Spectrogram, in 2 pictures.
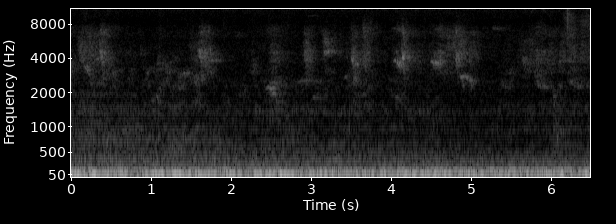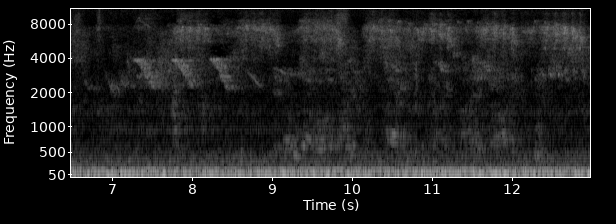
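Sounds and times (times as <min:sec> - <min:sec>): birds chirping: 0:00.0 - 0:12.9
steady low rumble: 0:00.0 - 0:12.9.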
